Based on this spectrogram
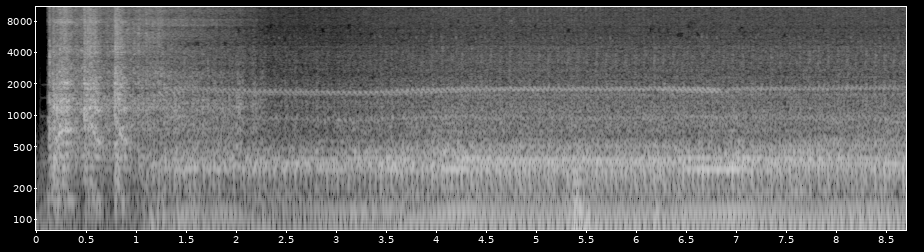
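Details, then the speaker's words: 2007 Subaru Forester 2.5L SOHC AWD cold start: catches, then an uneven, stumbling, heavily vibrating idle with two cylinders dead from a failed ignition coil; wants to stall in gear. Fixed by replacing the coil. "how you'll know is that you'll have two cylinders that are dead which cause a violent misfire so I'm gonna go ahead now start it up and you'll see exactly what I mean you'll see it come to life and then start to you know really vibrate"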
